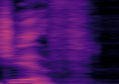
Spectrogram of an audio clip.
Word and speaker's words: GIF: you say it's gif no it's jif you understand my confusion no confusion there shouldn't be just cause some guy no he's not some guy we wouldn't have gifs if it wasn't for him he made this do we really want gifts is the question i don't want gifts but i do want wait a gifs he says it should be jiff yes okay so i'm gonna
